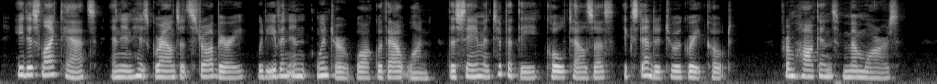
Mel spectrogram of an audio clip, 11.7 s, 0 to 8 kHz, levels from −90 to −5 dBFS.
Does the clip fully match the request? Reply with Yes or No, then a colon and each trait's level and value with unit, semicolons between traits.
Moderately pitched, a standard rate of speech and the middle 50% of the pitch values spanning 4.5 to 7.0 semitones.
No: medium, 175 Hz; average, 150 wpm; average, 3.2 semitones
